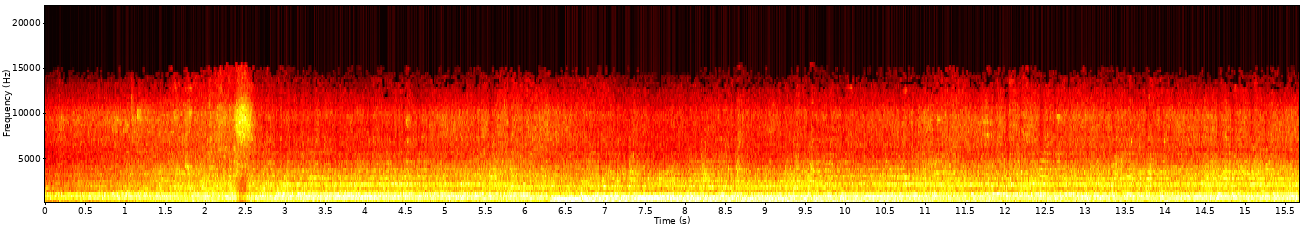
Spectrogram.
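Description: Indian Railways electric multiple unit (EMU) commuter train passing close by at speed: a steady rumble and clatter of wheels on the rails, growing louder over the first few seconds. About six seconds in a steady low hum joins it and fades out near the end.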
